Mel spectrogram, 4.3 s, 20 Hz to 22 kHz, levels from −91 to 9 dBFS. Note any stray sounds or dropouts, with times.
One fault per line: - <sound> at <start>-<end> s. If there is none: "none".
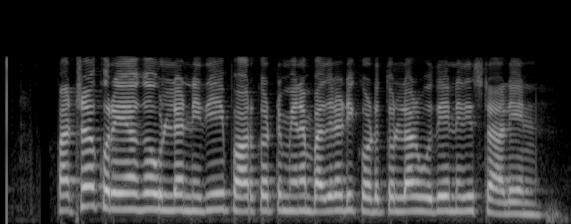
none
